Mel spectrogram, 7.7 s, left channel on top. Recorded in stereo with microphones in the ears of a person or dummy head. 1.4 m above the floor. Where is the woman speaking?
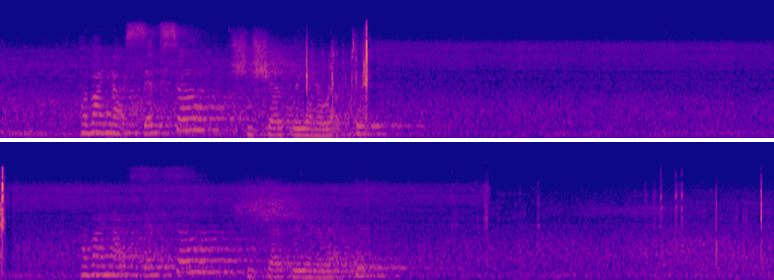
80° left, 1.9 m.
